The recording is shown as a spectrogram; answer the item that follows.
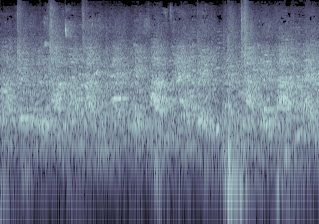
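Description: Ambient sound of a high school basketball game in a gymnasium: crowd chatter and voices echoing in the hall, with one loud thud of a basketball bouncing on the hardwood floor about four and a half seconds in.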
